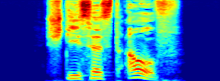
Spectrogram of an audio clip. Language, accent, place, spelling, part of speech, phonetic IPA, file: German, Germany, Berlin, stießest auf, verb, [ˌʃtiːsəst ˈaʊ̯f], De-stießest auf.ogg
- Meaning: second-person singular subjunctive II of aufstoßen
